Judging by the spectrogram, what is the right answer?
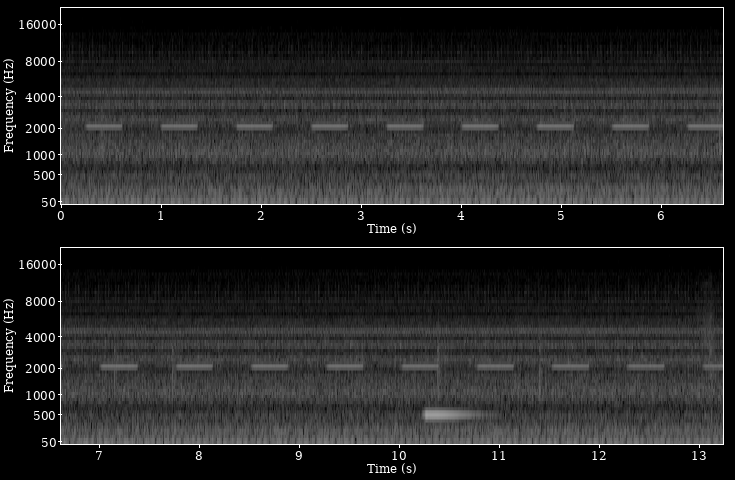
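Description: A truck's reversing alarm in American Truck Simulator beeps steadily at an even, regular rhythm while backing a trailer, over a constant low engine hum, with no talk.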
